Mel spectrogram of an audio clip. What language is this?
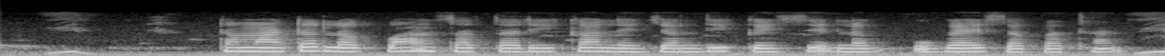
Chhattisgarhi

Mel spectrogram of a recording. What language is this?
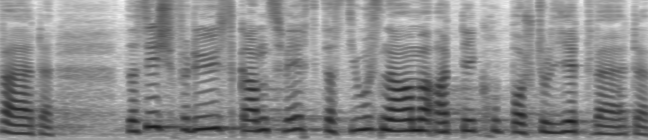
Swiss German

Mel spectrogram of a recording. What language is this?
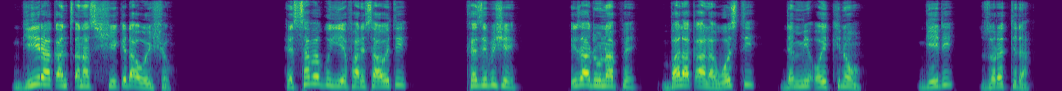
Gamo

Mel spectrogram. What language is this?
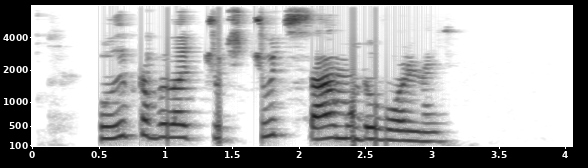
Russian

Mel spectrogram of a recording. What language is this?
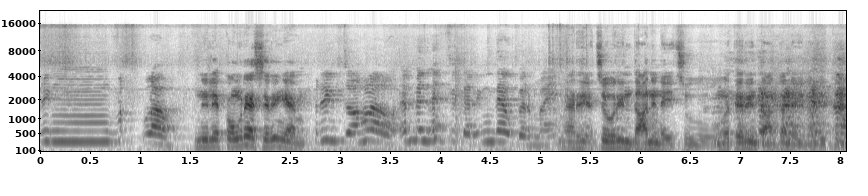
Thai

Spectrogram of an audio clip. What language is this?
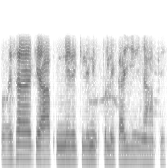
Urdu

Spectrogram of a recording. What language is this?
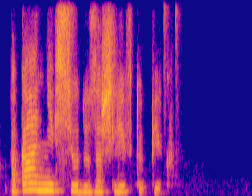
Russian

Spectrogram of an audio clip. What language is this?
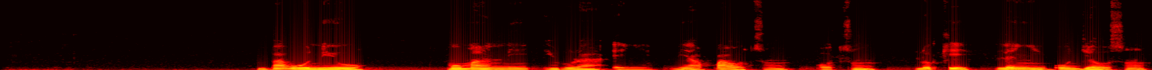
Yoruba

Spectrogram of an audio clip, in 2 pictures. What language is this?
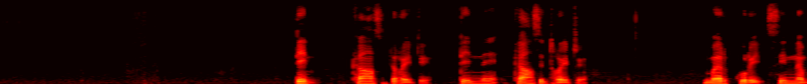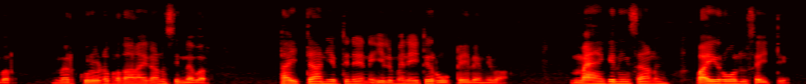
Malayalam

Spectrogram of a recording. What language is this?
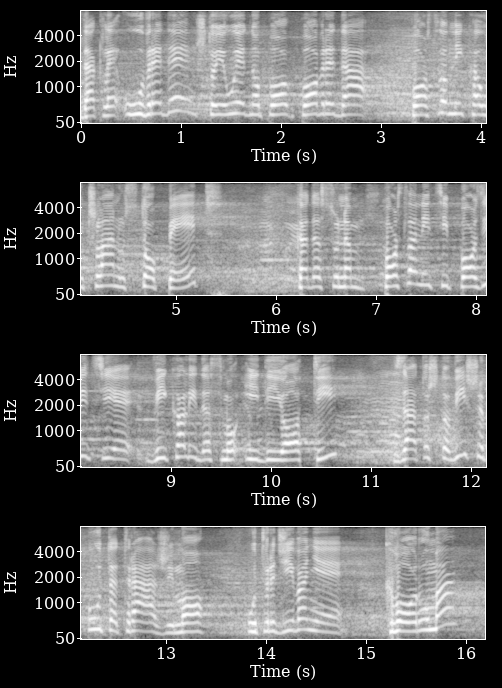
Serbian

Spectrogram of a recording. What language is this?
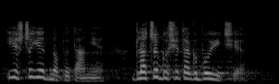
Polish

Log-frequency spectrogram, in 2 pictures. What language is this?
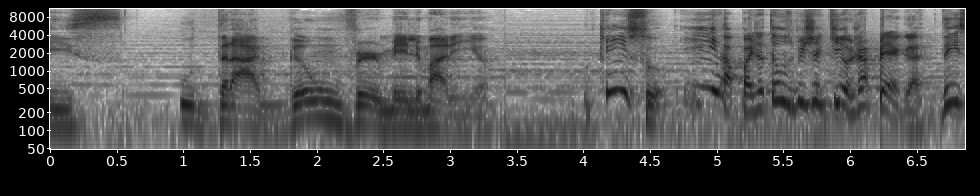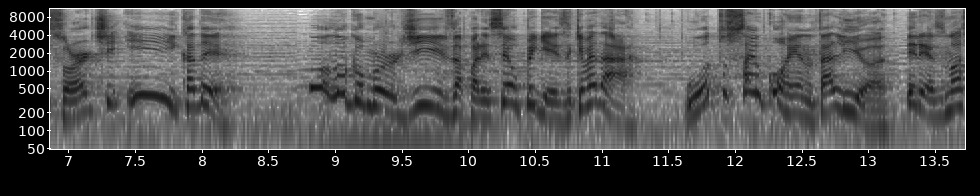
Portuguese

